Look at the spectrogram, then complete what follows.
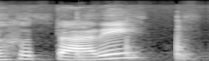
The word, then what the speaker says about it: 二人: 이 세는 단위는요. 예외로 외우셔야 되는 파트인데요. 1명은 일본어로 어떻게 될까요? 그쵸, 히토리라고 읽고요. 2명은요. 그쵸, 후따리.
